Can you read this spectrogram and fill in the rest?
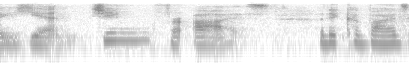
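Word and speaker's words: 眼睛: trace is Yin eyes be careful when you say Yin Yin Jing a lot of people read it yeah because it's spelled with an A but remember after a wire and I in pinyin a becomes an ease out Yin so it sounds like Japanese en Yin G and notice the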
